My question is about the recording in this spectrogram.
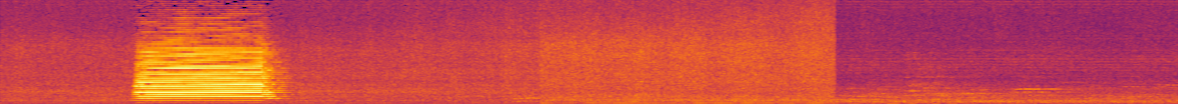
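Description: A loud horn sounds one steady note for nearly two seconds, starting about two seconds in, followed by a low rumble.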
